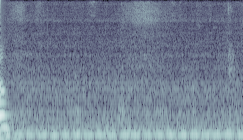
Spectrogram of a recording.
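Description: Steady low electrical hum of laboratory bench equipment, with a slight even pulsing.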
